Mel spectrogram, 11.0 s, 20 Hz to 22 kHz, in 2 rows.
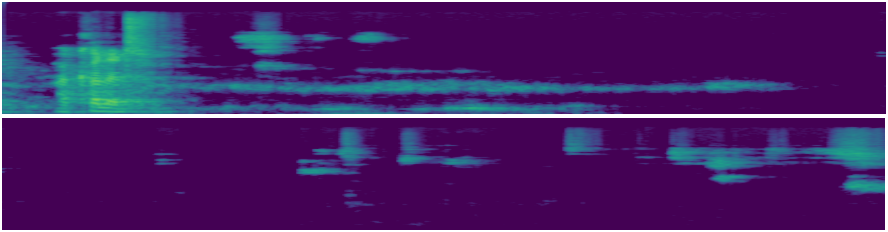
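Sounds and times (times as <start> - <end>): high-pitched wavering tone: 1.2 - 4.8.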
